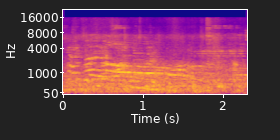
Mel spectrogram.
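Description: A child's high-pitched voice with other voices in the background, rising and falling through the first half.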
